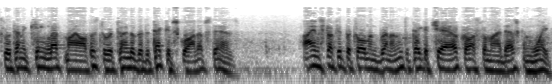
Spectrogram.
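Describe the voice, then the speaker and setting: A stern police captain in a vintage radio crime drama. His voice is fairly low and husky, and he speaks with firm, deliberate authority. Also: low-quality recording. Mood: measured narration. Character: stern, measured male police precinct captain. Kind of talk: old-time radio drama acting and narration.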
